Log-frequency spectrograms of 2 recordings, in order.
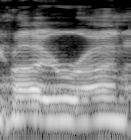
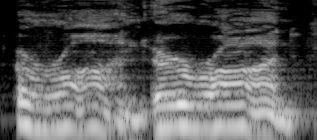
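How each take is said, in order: First: Said in the usual way. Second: Higher, drawn-out call of Iran; mild imitation of a man calling Iran. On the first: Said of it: "He wasn't saying". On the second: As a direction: mimic a man calling Iran across a camp. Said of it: "he goes".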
